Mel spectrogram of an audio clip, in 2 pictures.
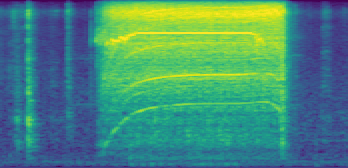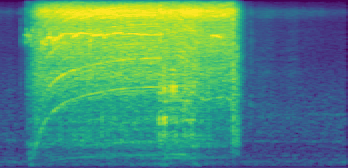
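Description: A cordless drill whirs loudly in short bursts, quickly speeding up each time.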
